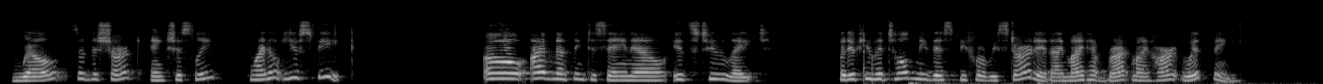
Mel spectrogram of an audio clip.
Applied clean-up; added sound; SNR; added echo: neural mask model DeepFilterNet 3.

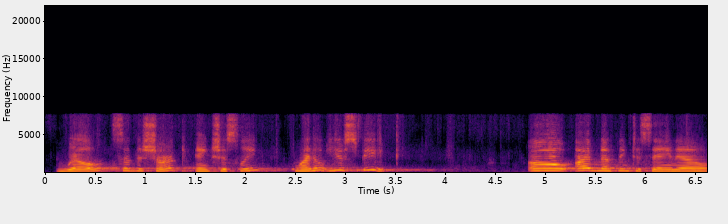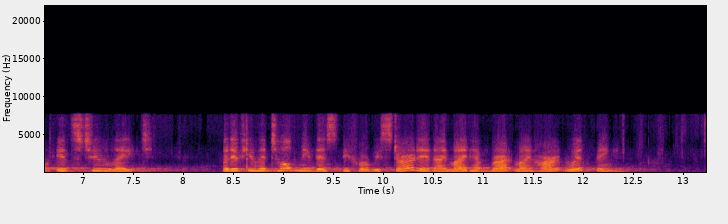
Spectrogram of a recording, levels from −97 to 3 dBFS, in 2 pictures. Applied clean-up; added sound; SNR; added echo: neural separator model SepFormer DNS4.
